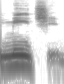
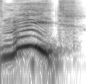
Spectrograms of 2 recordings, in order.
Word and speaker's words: Metchie: Like I feel like, bro, his name is can't be Michi, bro. Metchie. Man, check this out. I'm about to get the pronunciation.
